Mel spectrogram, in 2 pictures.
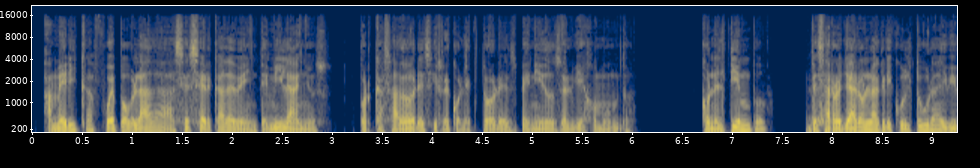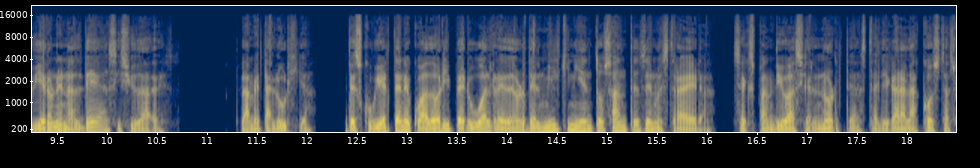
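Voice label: Latin American Spanish general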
